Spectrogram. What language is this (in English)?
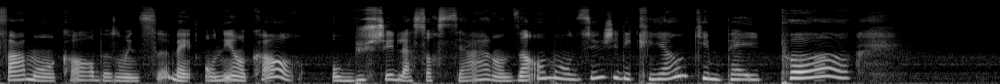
French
